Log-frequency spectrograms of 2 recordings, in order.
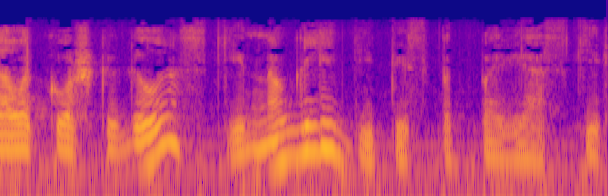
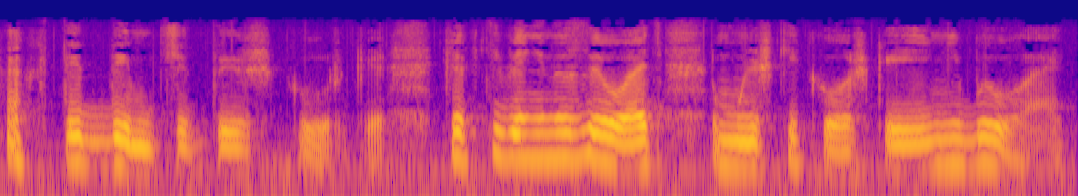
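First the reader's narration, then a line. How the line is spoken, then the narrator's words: Cat laughing. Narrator (Russian): Засмеялась кошка-мурка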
